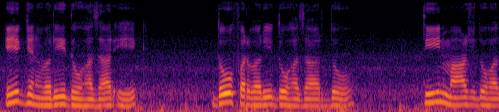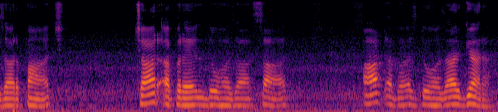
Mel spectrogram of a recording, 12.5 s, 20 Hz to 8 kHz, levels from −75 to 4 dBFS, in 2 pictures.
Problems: constant background noise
